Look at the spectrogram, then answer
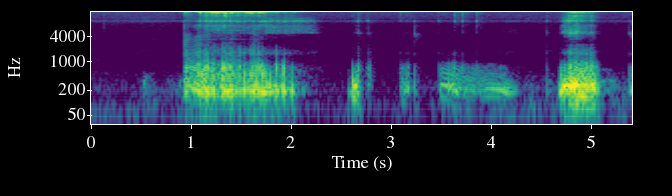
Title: Cute Baby Snoring Loudly | 귀여운 아기 크게 코고는 소리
